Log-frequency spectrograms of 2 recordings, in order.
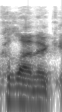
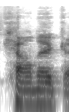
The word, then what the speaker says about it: Kelenic: It's not – everyone wants to call him Kelenic. It's Kelenic. I know it doesn't make sense the way it's spelled, but you want pieces of the Atlanta offense, and he's the cheapest way in.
